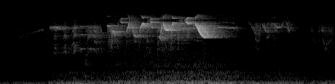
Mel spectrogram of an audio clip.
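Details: Fledgling palm tanagers making their first flights from a nest in an oregano plant, ninth-floor apartment, Medellín, Colombia; a dense run of very high, squeaky chirps and twitters, loudest near the middle, then a few scattered notes trailing off.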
